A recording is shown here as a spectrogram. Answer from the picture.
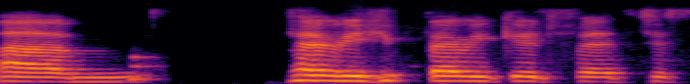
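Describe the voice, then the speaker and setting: A woman with a normal speaking voice, fairly low in pitch, with fairly even intonation. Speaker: meditation teacher. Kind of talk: interview.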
